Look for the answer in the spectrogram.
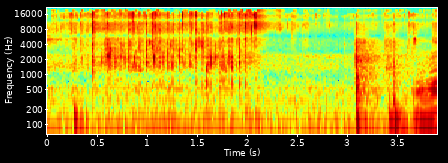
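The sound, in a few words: pouring steeped lemon water out of a pot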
